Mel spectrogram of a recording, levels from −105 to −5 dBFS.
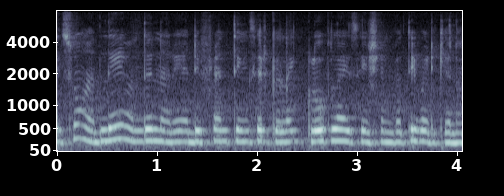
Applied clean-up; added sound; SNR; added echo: none; none; none; none.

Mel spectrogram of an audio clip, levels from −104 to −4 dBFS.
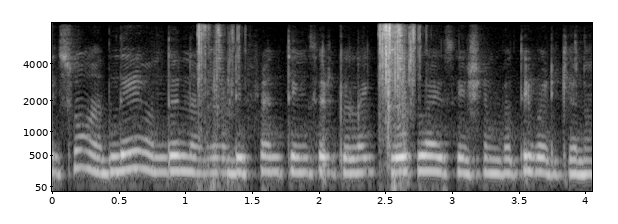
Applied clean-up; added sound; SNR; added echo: neural mask model RNNoise.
